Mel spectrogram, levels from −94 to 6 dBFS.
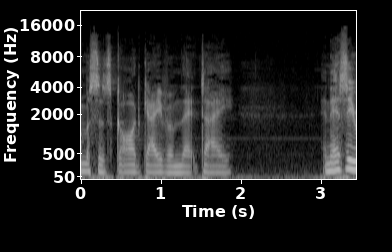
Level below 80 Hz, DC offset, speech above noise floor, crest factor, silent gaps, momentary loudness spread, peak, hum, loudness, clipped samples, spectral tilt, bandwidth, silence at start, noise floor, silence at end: -52 dBFS; under 0.1%; 29 dB; 20 dB; none; 11 LU; -14 dBFS; none; -34 LUFS; under 0.1%; -4 dB/octave; 15.5 kHz; 0 s; -62 dBFS; 0 s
